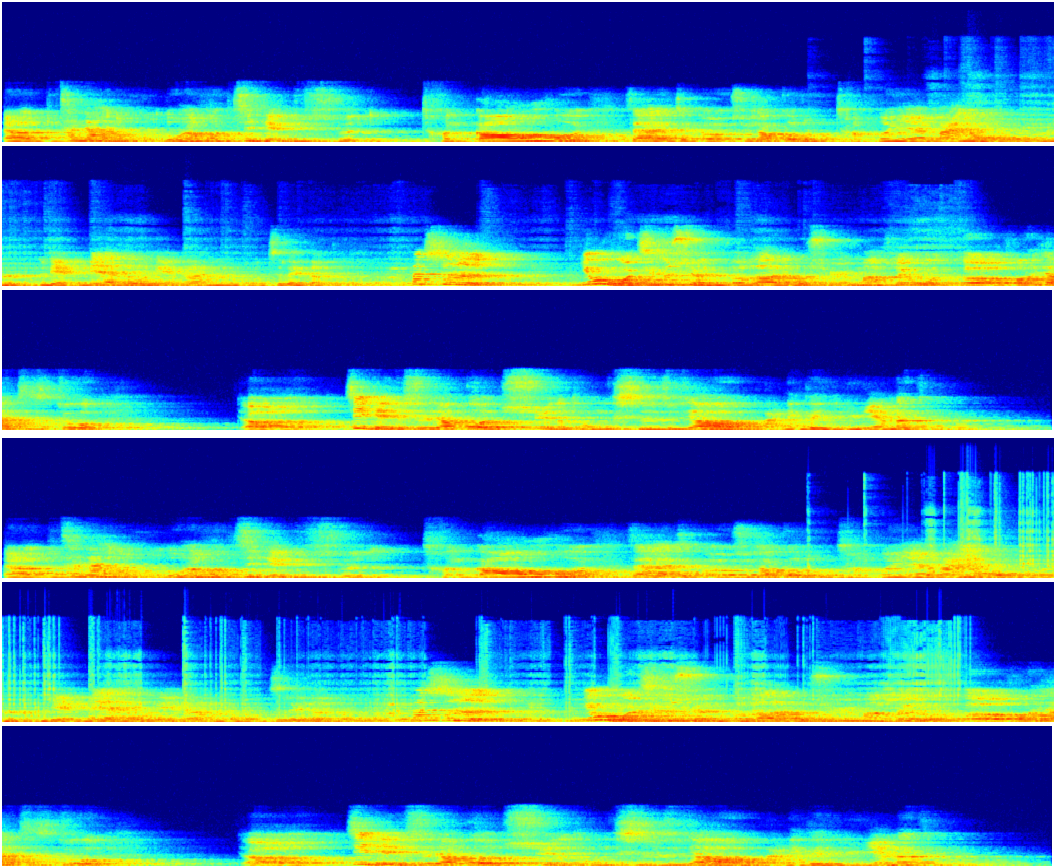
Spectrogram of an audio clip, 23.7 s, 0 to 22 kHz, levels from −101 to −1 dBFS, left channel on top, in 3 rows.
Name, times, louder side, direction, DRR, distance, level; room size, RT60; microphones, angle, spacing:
voice 1, 0.0-2.8 3.2-10.6 11.0-11.6 12.2-16.7 17.6-22.7, left 1 dB, 65° left, -1 dB, 0.5 m, -22 dB
sound 1, 6.0-9.0 9.2-11.1 11.4-15.2, right 4 dB, 85° right, 0.4 m, -31 dB
12.0 x 4.5 x 2.4 m, 2.2 s
head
